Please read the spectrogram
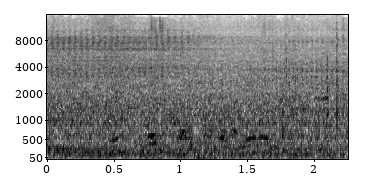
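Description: Steady outdoor background rumble with faint, distant voices.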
